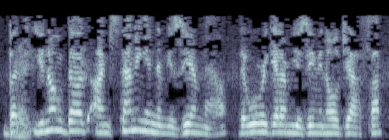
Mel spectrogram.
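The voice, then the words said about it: Israeli accent mixed with American, English. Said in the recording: “I'm an Israeli. So I have this Israeli accent, and I lived in America for 10 years and in England for 35 years. So it's kind of a mixture.”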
